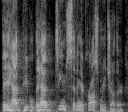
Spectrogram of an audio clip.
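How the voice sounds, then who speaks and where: A man's voice: a little high, expressive, quick pace, a bit bright. A man co-hosting a casual gaming podcast, talking informally and emphatically with plenty of swearing. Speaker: podcast co-host.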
